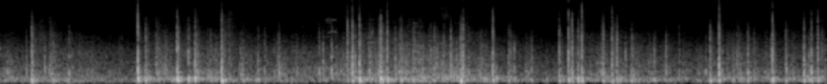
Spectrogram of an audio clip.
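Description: Large fireworks display: aerial shells bursting in a dense, overlapping run of bangs and crackles, several a second, over a steady low rumble, growing louder about a second and a half in.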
